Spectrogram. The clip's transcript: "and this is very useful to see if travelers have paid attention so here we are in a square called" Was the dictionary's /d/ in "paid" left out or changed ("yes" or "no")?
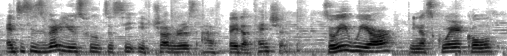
no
